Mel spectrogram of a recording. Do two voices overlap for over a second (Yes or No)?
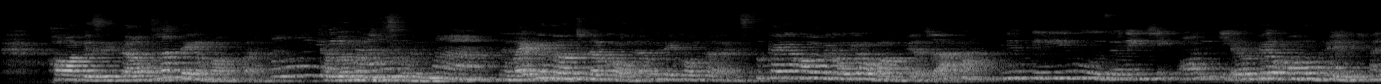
Yes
